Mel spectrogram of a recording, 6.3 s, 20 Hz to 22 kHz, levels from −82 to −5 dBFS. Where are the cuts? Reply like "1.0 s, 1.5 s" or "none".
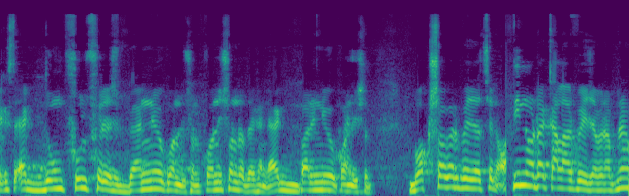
5.1 s

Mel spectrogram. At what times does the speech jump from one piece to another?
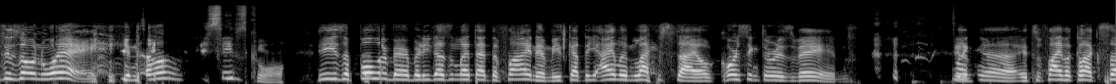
9.5 s

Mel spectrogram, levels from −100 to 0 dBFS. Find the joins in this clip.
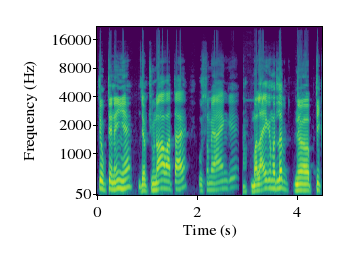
2.7 s

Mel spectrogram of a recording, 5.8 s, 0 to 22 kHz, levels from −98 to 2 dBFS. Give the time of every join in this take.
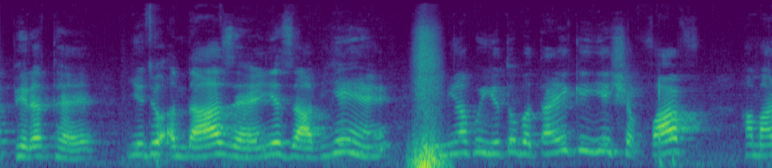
3.1 s

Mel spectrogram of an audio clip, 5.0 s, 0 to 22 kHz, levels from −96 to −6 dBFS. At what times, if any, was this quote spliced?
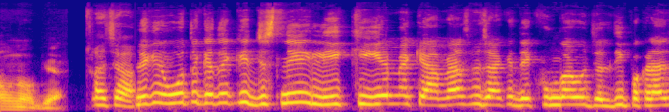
1.0 s

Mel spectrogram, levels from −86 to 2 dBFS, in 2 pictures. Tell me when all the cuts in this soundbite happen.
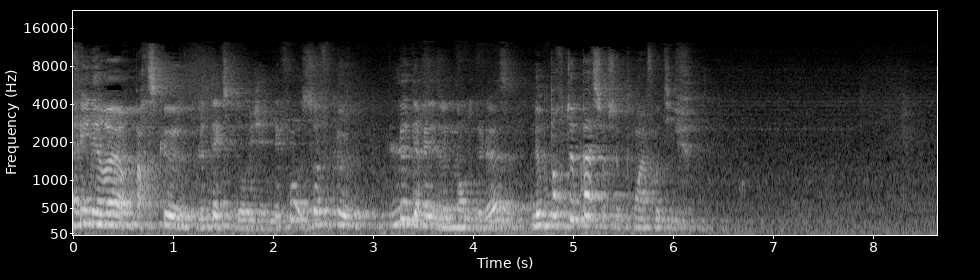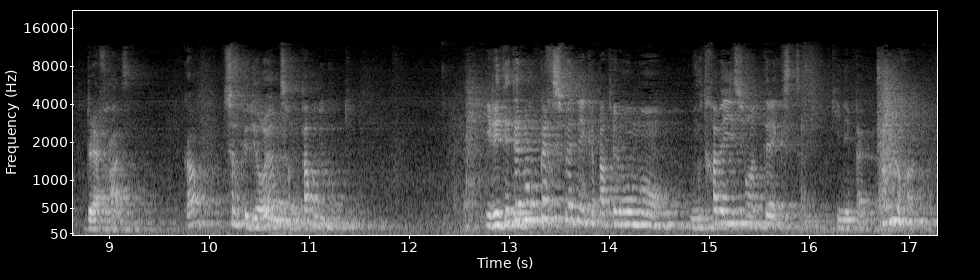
15.9 s

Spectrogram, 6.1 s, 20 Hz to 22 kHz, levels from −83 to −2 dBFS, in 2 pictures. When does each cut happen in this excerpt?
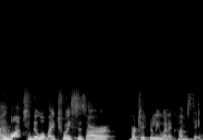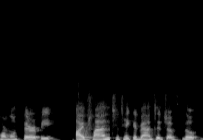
3.0 s

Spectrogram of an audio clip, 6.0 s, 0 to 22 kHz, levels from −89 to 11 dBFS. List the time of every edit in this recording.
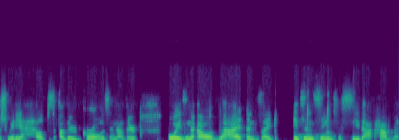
4.2 s

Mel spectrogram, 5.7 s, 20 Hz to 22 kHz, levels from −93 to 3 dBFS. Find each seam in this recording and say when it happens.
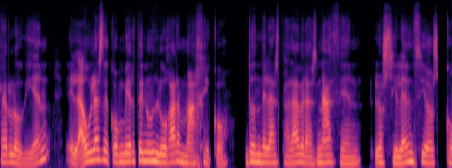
none

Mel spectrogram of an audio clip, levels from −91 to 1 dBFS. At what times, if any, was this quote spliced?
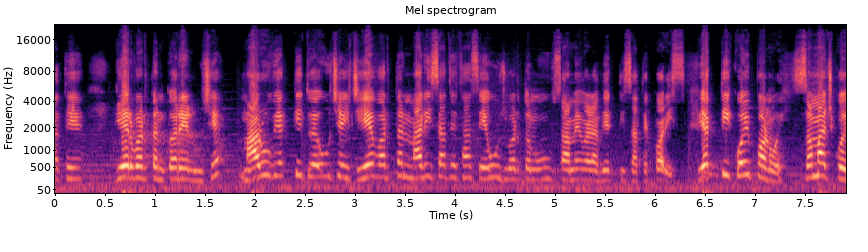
1.8 s, 6.4 s

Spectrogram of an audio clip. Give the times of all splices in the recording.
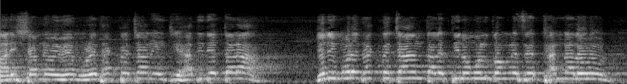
none

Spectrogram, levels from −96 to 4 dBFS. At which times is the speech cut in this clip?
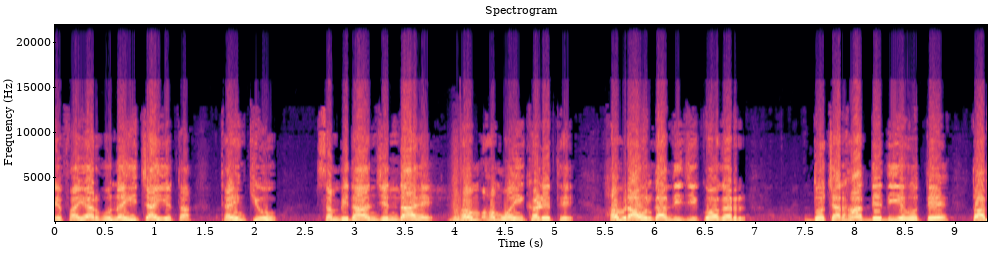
4.0 s

